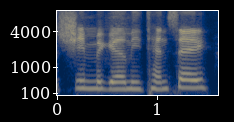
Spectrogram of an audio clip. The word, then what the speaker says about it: Shin Megami Tensei: But in, I can never pronounce it, Shin Megami Tensei, how you say it? – No, yeah, that's correct.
